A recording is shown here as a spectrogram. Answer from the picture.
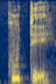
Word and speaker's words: coûter: Coûter, okay, keep in mind that even if you've got this accent circumflex on the top of U, it doesn't change the pronunciation, so it doesn't change this combination of two vowels here, so it will be OU, okay, coûter.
